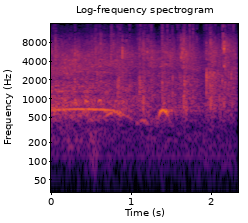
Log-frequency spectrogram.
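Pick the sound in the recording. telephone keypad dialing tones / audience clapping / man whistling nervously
audience clapping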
